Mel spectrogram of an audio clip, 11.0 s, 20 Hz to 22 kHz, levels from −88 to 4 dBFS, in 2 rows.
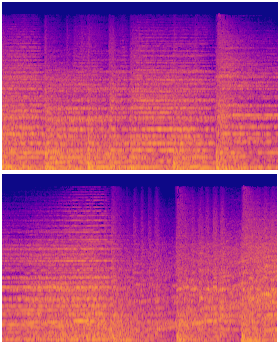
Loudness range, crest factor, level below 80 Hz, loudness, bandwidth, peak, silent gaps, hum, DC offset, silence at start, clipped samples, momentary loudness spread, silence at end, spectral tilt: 2 LU; 16 dB; -28 dBFS; -18 LUFS; 16.5 kHz; -2 dBFS; none; none; under 0.1%; 0 s; under 0.1%; 5 LU; 0 s; -4.5 dB/octave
